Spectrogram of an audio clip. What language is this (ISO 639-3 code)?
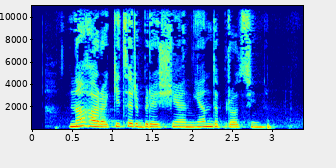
hye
